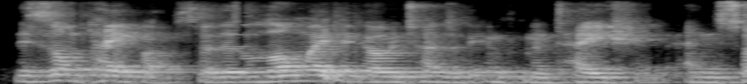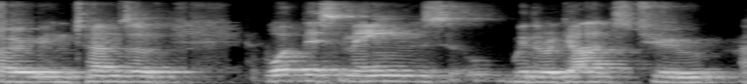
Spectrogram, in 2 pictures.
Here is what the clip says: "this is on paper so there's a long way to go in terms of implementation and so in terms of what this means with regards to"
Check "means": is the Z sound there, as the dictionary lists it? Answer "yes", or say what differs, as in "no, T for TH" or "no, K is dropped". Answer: yes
